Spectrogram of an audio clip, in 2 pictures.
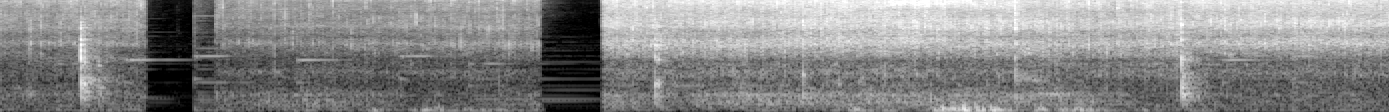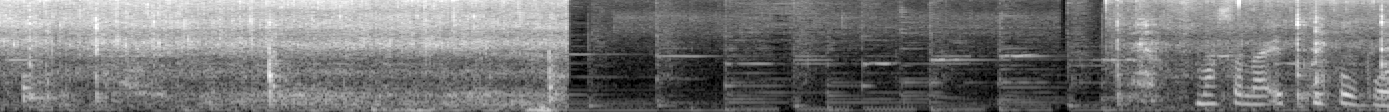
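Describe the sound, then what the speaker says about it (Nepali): Tomatoes sizzle and fry in a pan with cashews during butter paneer cooking, a steady loud crackle with stirring, broken by brief silent gaps and a quieter stretch near the end, with a voice speaking over it. "एकछिन भुटिसकेपछि अब हामी टमाटर हाल्छौँ।"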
